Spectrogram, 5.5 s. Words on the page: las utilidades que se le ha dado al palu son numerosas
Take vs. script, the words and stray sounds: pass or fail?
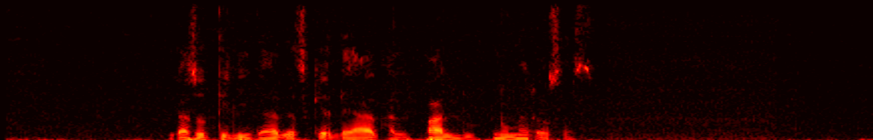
fail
